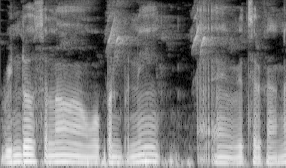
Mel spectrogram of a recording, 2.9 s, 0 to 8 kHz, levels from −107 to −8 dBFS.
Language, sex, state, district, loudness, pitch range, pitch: Tamil, male, Tamil Nadu, Nilgiris, -18 LUFS, 100-115 Hz, 105 Hz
